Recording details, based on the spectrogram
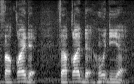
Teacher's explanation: Okay, kemudian kita nampak huruf dal yang ada sukun huruf dal adalah huruf qalqalah, maka kita lantunkan di sini lantunan yang sedikit, yang kuatlah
